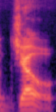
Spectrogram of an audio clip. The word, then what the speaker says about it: Djo: So, he spells his band's name DJO, so it's still Joe, just people don't know how to say it.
